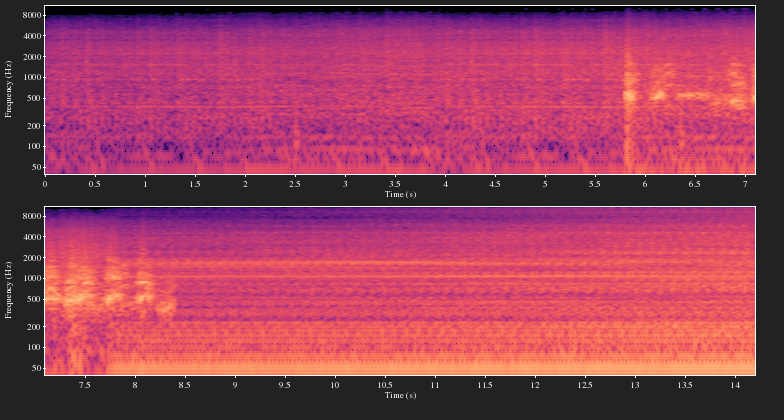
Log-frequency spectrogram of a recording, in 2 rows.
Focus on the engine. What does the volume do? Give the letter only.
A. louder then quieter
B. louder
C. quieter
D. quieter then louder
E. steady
B.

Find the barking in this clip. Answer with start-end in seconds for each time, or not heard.
5.8-8.4.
